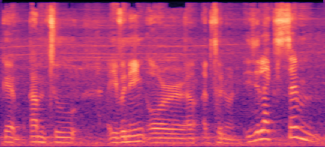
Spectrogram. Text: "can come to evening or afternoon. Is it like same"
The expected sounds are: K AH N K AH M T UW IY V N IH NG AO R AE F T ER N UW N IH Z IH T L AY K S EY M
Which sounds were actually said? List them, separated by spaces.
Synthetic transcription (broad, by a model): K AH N K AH M T UW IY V N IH NG AO R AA P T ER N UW N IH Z IH T L AY K S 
